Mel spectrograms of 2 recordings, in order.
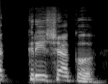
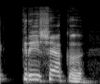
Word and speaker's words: कृषक: क में ऋ की मात्रा है कृ श क। तो मिलकर बन जाएगा कृषक। कैसे पढ़ेंगे? कृषक।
